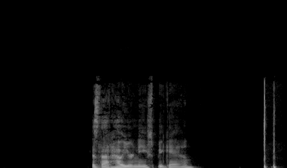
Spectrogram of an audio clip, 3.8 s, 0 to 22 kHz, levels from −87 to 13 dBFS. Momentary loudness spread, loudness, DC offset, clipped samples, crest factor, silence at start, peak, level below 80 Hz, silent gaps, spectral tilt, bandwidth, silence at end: 11 LU; -28 LUFS; under 0.1%; under 0.1%; 24 dB; 1.25 s; -8 dBFS; -66 dBFS; 2.97-3.17 s, 3.23-3.50 s; -5.5 dB/octave; 12 kHz; 0.15 s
